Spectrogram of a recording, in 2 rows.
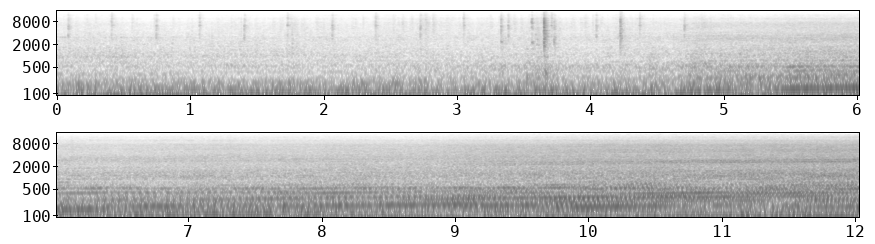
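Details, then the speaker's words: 1977 Jeep Cherokee Chief after new ignition and rebuilt carburetor: revs climb cleanly and evenly with smoothly rising pitch, no stumbling or popping; running much better, healthy acceleration. "we got the new ignition on this thing and rebuilt the carburetor so now we'll see what she'll do [Music] see if it runs any better [Music] it's already sounding better"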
